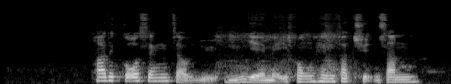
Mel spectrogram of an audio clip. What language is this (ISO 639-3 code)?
yue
